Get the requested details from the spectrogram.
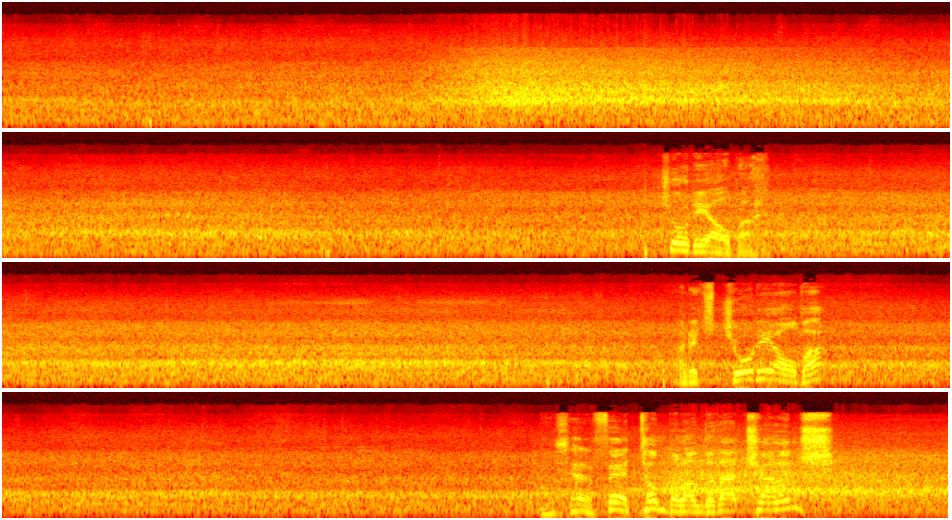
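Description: A large crowd murmurs and cheers steadily in an open stadium.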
